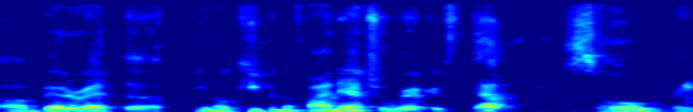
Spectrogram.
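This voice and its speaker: A woman's very deep, low voice with an American accent, at a moderate pace and with fairly even intonation. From US South, Gullah Geechee area. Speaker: contestant on a dating show, construction business owner. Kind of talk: dating show Q&A.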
